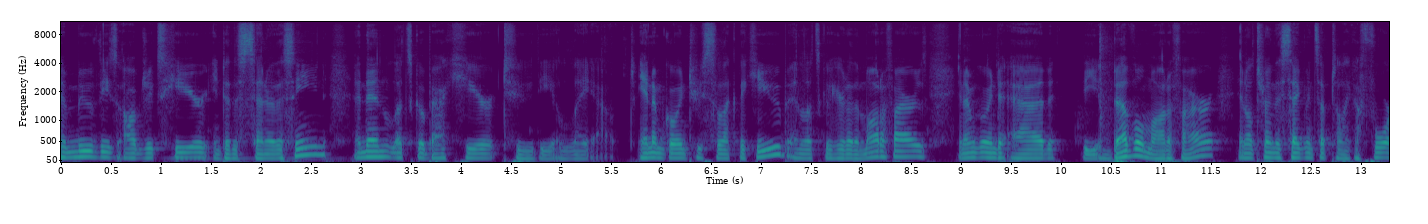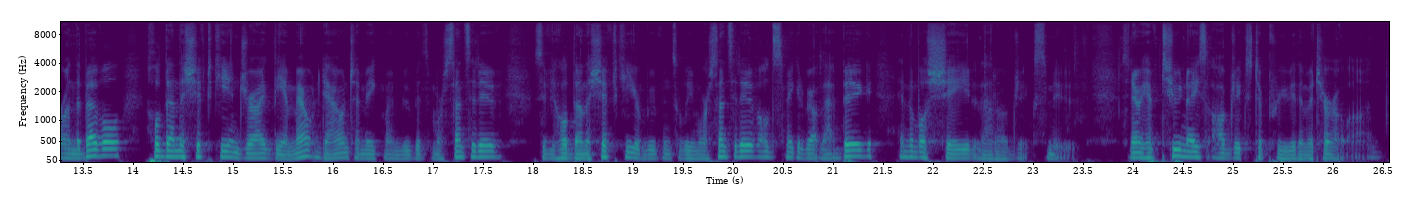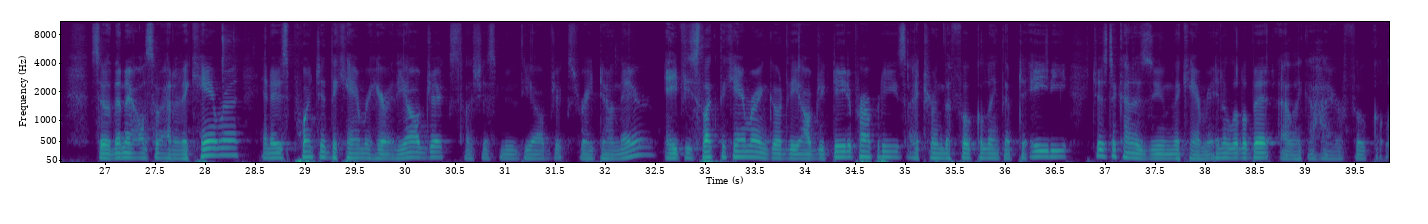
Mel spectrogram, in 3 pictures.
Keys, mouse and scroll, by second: 1.5 shift+middle click, 2.0 shift+middle click, 2.4 a, 4.5 click, 5.3 click, 5.5 drag, 7.3 click, 7.9 click, 8.4-10.2 drag, 12.0 click, 12.3 click, 13.9-19.4 shift+drag, 19.9 middle drag, 20.1 middle click, 20.3 click, 20.7 w, 21.7 middle click, 22.5 shift+click, 23.6 middle click, 23.7 a, 23.9 middle drag, 24.4 click, 25.8 click, 26.3 alt+h, 26.7 a, 27.1 drag, 27.3 g, 28.0 KP_0, 29.1 drag, 29.8 shift+click, 30.0 g, 31.5-31.9 typing, 33.3 click, 34.0 click, 37.3 shift+middle click, 38.0 click, 39.3 shift+middle drag.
